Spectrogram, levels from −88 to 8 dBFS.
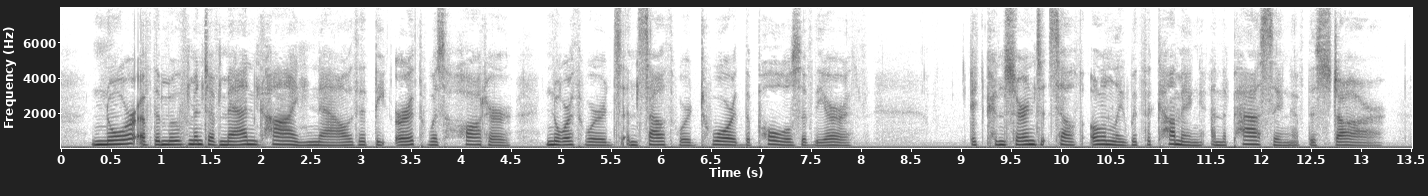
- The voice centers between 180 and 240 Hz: Yes, high, 190 Hz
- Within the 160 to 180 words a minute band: No, average, 150 wpm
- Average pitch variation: Yes, average, 3.1 semitones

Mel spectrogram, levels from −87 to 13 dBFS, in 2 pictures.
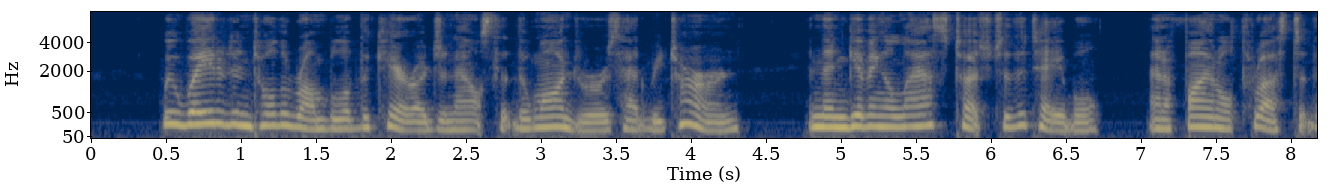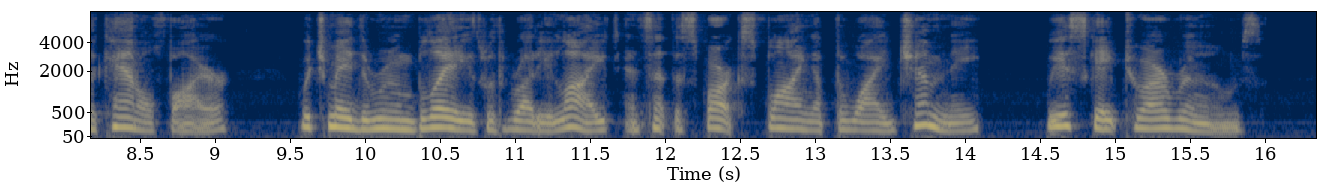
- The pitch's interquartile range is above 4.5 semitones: Yes, average, 5.0 semitones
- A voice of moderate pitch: Yes, medium, 180 Hz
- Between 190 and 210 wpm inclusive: Yes, average, 195 wpm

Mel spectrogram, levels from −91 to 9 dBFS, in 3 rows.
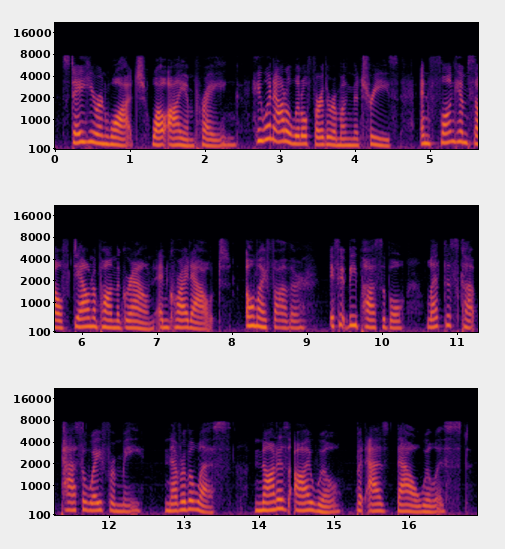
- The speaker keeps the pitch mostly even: No, average, 3.2 semitones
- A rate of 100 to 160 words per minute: No, average, 175 wpm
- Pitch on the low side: No, high, 225 Hz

